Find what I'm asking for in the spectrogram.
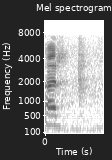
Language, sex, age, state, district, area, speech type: Hindi, female, 30-45, Madhya Pradesh, Seoni, urban, read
